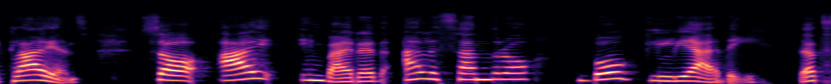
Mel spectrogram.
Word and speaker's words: Bogliari: So I invited Alessandro Bogliari. That's how you say it? Almost. Okay, just tell it to me with the Italian accent. I need to hear that. Alessandro Bogliari.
